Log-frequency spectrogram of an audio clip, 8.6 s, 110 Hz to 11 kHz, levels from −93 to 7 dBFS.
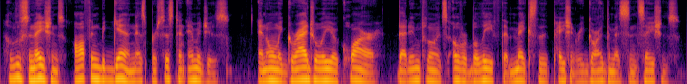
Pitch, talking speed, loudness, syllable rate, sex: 120 Hz, 155 wpm, -19 LUFS, 5.9 syllables/s, male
